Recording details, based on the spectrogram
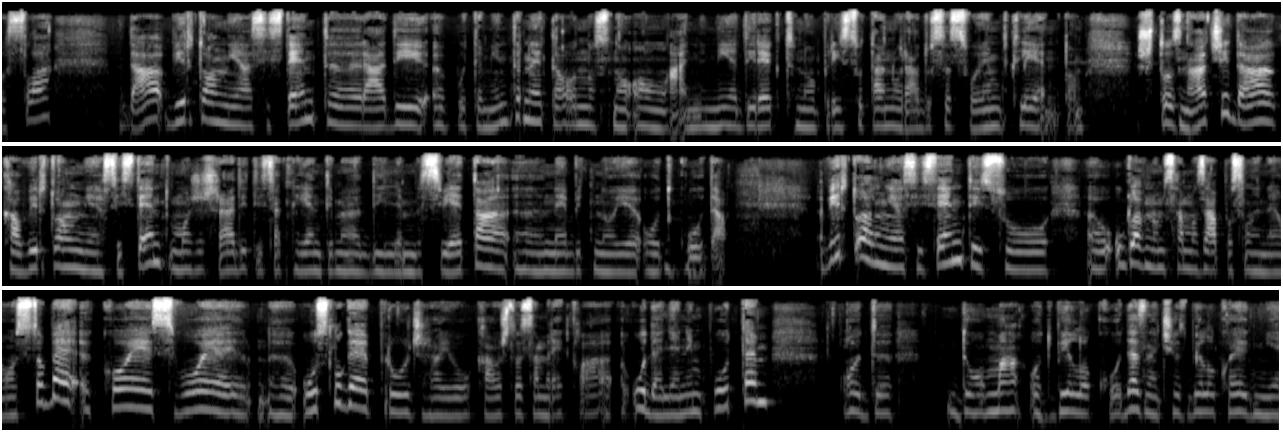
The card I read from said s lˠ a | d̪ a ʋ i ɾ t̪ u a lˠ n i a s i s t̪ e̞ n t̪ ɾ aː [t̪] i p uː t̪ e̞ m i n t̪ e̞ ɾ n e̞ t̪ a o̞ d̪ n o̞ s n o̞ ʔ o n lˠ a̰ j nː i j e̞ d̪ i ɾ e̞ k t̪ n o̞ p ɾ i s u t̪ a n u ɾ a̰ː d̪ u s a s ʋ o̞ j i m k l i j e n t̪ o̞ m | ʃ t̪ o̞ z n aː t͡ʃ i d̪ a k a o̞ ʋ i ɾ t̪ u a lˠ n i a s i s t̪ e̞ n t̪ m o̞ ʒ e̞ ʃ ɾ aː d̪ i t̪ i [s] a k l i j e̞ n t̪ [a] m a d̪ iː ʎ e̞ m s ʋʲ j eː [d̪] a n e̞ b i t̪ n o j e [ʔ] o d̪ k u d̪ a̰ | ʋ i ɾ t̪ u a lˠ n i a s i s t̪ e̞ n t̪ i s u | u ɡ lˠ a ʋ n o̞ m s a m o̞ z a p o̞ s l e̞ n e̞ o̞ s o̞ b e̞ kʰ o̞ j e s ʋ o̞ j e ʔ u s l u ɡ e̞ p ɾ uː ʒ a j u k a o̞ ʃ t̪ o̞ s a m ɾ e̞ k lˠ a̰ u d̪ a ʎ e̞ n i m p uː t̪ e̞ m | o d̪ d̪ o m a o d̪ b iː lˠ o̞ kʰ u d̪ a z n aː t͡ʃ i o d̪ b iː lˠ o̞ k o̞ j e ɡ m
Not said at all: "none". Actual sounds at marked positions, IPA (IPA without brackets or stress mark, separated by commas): d̪, s, i, t̪, ʔ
